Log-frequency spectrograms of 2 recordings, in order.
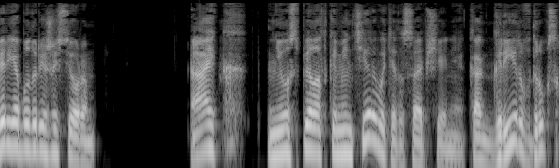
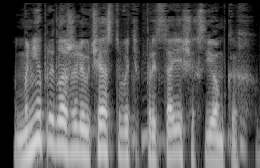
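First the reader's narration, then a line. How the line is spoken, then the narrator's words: Matter-of-fact tone. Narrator (Russian): будничным голосом сообщила Алиса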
